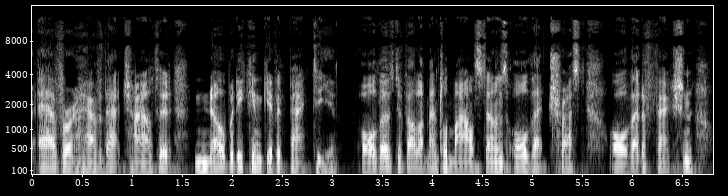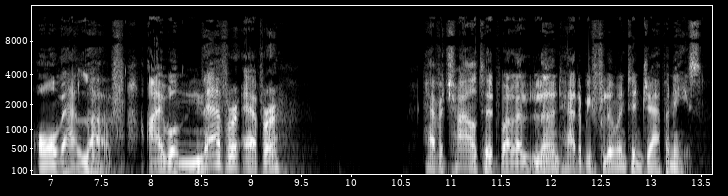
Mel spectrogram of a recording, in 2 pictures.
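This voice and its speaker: Forceful, lecturing male call-in host. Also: mid-range voice, animated, moderate pace, no room sound. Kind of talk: blunt philosophical call-in talk.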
